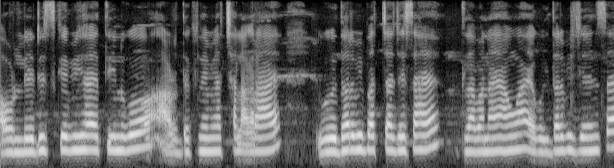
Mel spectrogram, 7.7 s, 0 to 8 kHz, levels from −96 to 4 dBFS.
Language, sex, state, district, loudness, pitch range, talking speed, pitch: Hindi, female, Bihar, Vaishali, -15 LUFS, 200-220 Hz, 225 wpm, 210 Hz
